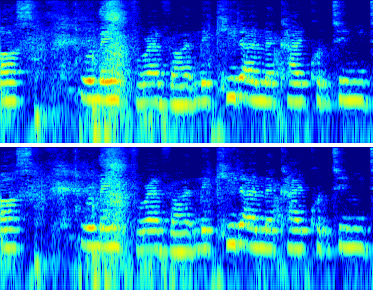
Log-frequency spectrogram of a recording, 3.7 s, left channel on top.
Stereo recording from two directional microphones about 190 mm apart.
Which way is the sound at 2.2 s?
Centre (ahead or behind).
